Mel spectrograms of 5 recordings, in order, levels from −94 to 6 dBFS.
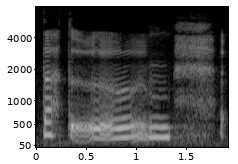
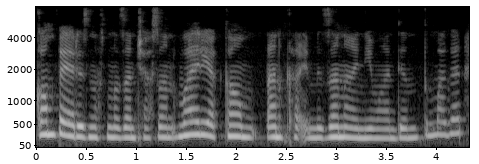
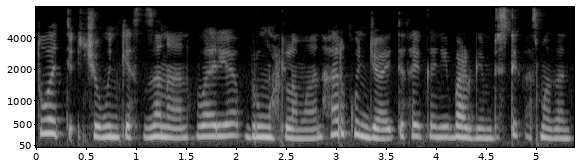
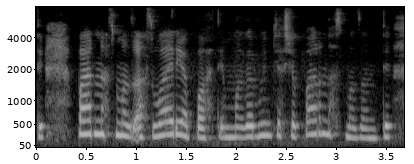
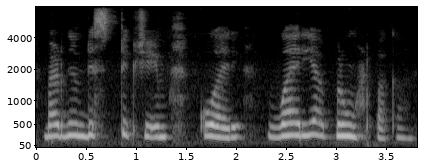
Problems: none marked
